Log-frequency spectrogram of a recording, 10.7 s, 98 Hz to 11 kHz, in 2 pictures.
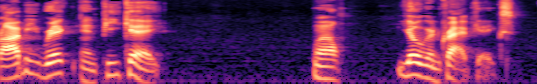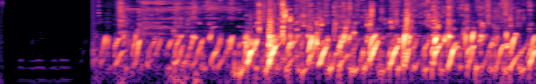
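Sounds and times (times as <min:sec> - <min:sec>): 
speech: 0:00.0 - 0:01.7, 0:03.1 - 0:05.2
water bubbling and churning in a hot tub: 0:06.3 - 0:10.7.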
